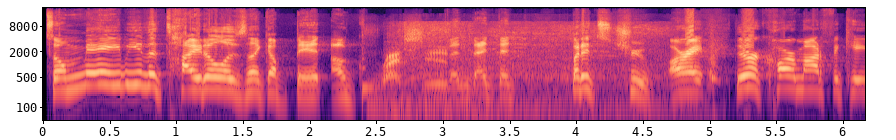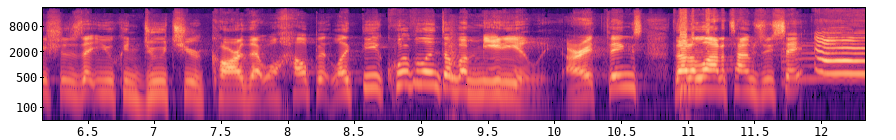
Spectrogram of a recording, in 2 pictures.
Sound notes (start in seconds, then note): 2.2 deep Strong Voice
